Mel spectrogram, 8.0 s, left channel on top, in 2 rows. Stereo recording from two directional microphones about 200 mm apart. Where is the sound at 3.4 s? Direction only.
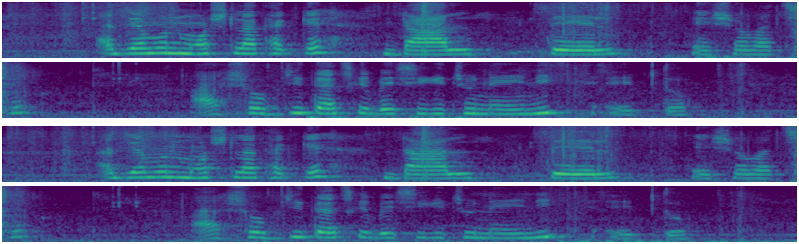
5° left (ahead or behind).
